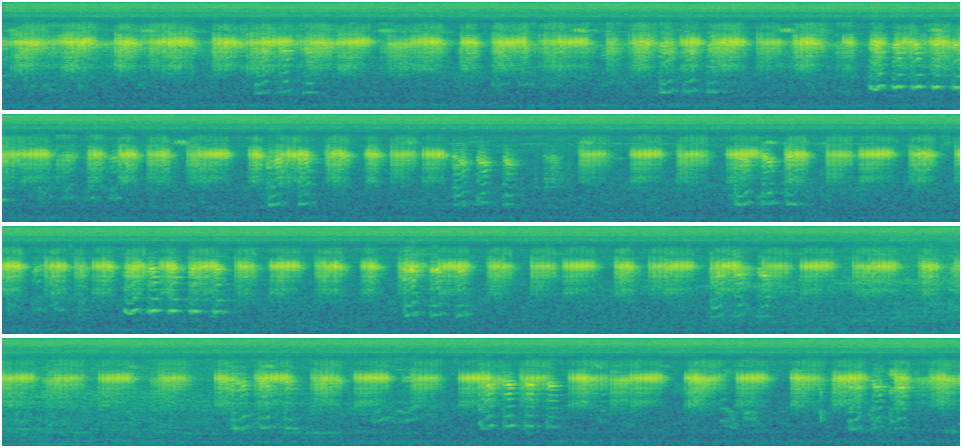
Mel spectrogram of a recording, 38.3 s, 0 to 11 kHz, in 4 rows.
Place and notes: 樹蛙亭, Puli Township - Frogs chirping
Sound of insects, Frogs chirping
Zoom H2n MS+XY
Nantou County, Puli Township, 桃米巷29-6號, 11 August 2015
